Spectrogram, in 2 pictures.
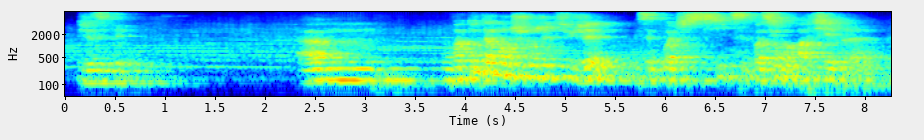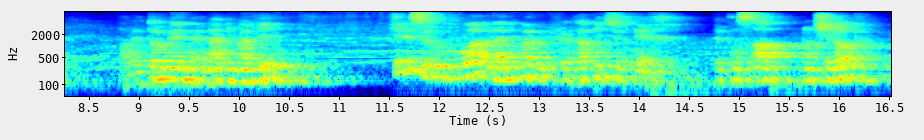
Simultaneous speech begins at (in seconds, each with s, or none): none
